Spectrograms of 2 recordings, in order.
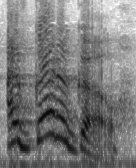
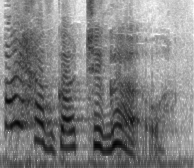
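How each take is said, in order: First: Have is contracted but got to stays separate. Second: Every word is said fully and separately. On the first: "You can say" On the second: "you don't need to say"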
